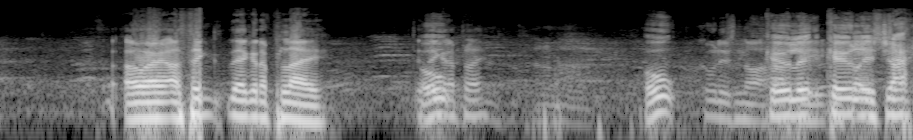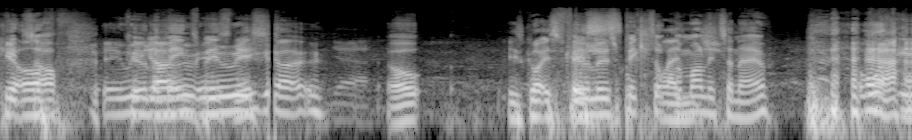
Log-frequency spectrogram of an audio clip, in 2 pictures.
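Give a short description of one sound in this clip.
A man talks loudly close by.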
